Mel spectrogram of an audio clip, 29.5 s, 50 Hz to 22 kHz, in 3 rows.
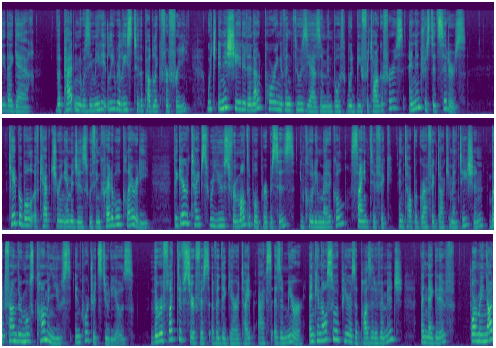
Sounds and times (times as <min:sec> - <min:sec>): Speech: 0:00.0 - 0:09.3, 0:10.0 - 0:29.5.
